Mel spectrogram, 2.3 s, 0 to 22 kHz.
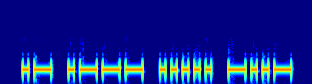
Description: Morse code, heard as a keyed tone, about 28 wpm, 700 Hz. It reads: AJ5X
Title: USA Call Signs - 4 Characters - Repeated 2x - 28wpm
